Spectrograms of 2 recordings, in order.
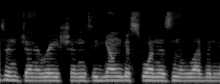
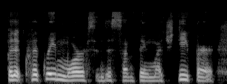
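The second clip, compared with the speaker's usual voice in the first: ordinary talk, nothing marked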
